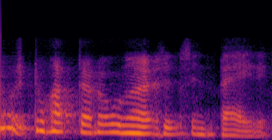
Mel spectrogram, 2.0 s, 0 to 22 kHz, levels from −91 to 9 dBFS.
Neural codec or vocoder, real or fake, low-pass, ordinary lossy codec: codec, 16 kHz in and 24 kHz out, 0.9 kbps, LongCat-Audio-Codec, four codebook decoder; fake; 7.2 kHz; Opus, 64 kbps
